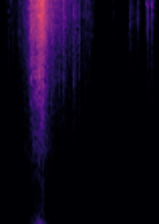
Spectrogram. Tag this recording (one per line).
broken
glass
shake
